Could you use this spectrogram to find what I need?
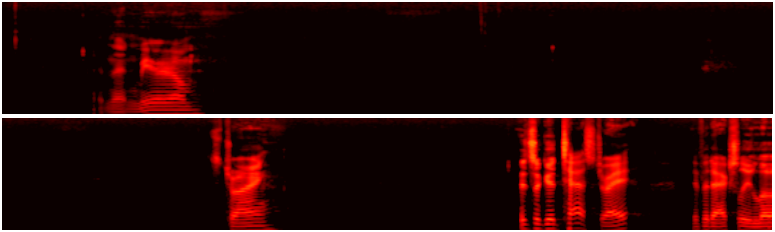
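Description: A man speaks into a microphone in short bursts, with pauses between them.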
